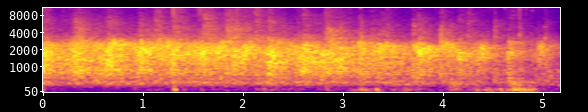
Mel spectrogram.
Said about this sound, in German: Heißt ihn doch mal mit einem herzlichen und warmen Lukas-Applaus ganz herzlich bei uns willkommen.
